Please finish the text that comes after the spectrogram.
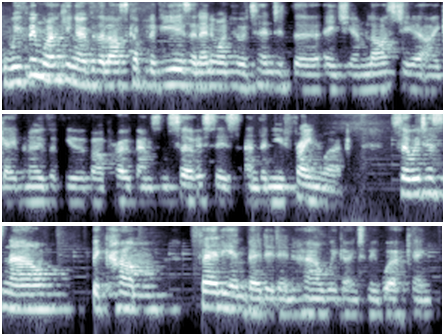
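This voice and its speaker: Woman, halting presentation. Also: low-pitched, steady tone, a little mellow, highs cut off, soft background music. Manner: halting, with frequent filler sounds. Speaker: head of a charity organisation. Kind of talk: virtual meeting presentation.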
